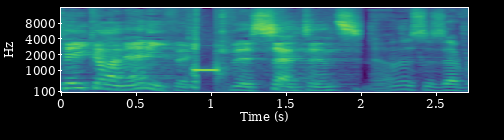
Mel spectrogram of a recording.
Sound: beep

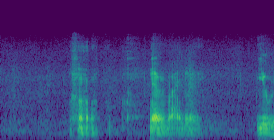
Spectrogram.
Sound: chuckles

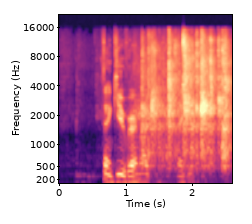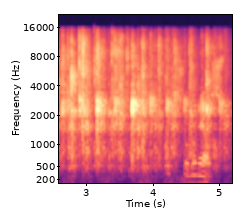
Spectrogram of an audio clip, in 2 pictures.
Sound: applause

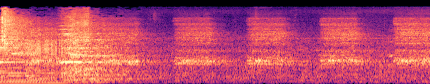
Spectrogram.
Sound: cart beeping

